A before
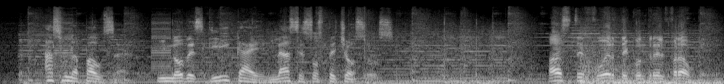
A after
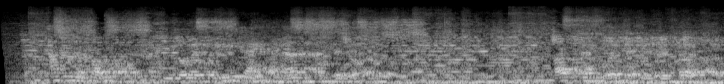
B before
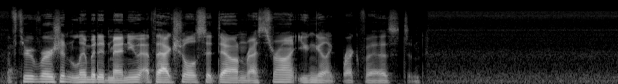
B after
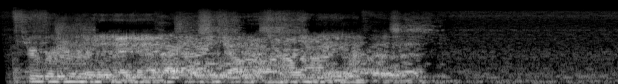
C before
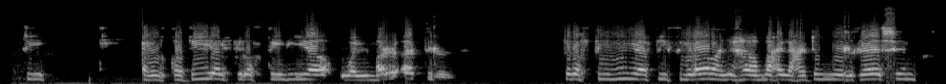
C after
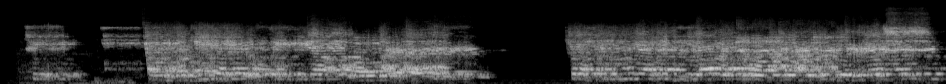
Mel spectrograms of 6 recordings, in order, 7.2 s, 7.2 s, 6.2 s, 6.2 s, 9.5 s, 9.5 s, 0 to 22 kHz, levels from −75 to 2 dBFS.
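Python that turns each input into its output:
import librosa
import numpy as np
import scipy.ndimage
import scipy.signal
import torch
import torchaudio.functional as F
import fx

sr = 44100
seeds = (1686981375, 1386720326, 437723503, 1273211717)

p1 = fx.highpass(x, sr, hz=94.0, slope=6)
p2 = fx.peak_eq(p1, sr, hz=220.0, db=-12.5, octaves=0.28)
p3 = fx.dispersion(p2, sr, late='lows', ms=58.0, hz=2000.0)
p4 = p3 + fx.room_early_taps(p3, sr, ms=(32, 61), db=(-5.5, -12.5), dry=0)
p5 = fx.rev_gated(p4, sr, seeds[0], gate_ms=370, shape='flat', drr_db=-3.0)
p6 = fx.chorus_voices(p5, sr, voices=6, hz=0.53, base_ms=17, depth_ms=1.6, mix_pct=45)
p7 = fx.high_shelf(p6, sr, hz=6700.0, db=-6.0)
p8 = fx.over_compress(p7, sr, threshold_db=-25.0, ratio=-1.0)
p9 = p7 + F.gain(torch.from_numpy(p8), -2.0).numpy()
p10 = fx.dereverb_blind(p9, sr, rt60_s=0.56)
y = fx.doppler_dist(p10, sr, depth_ms=0.11)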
